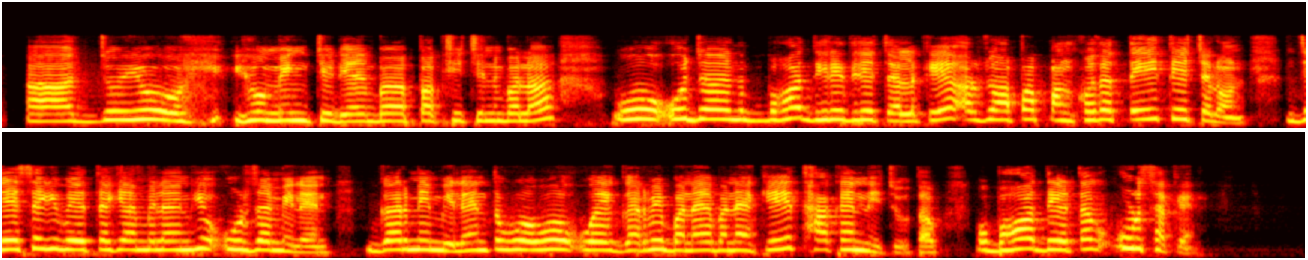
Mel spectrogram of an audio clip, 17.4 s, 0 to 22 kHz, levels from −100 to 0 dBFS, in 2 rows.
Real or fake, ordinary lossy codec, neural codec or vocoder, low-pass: real; none; none; 7.2 kHz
